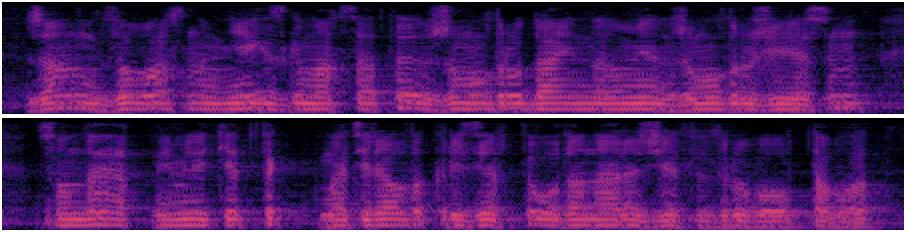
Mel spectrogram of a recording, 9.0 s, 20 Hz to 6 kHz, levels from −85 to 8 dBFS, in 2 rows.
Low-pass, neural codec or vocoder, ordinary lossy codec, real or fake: 5.4 kHz; vocoder, 24 kHz, 100 mel bands, Vocos; none; fake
